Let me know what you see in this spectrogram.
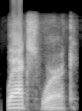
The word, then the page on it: waxwork: American English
